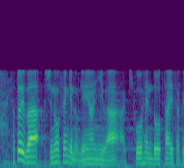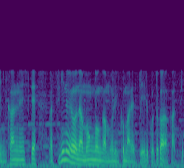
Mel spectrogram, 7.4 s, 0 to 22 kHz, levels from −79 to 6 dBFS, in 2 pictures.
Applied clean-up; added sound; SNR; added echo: none; none; none; none.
